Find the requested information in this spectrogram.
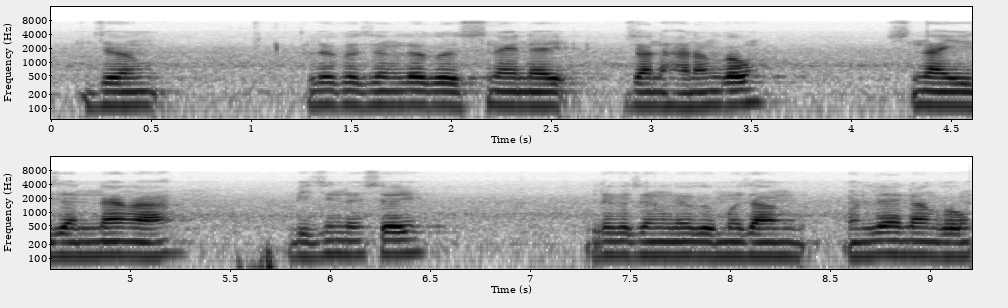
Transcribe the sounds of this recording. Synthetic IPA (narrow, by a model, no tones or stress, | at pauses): zɯŋ | lɯɡɯzɯŋlɯɡɯsinajnaj | zanɦanaŋɡɯw | sinajzanːaŋa | bizinɯsɯj | lɯɡɯzɯŋlɯɡɯmɯzaŋ | ɯnlajanaŋɡɯw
